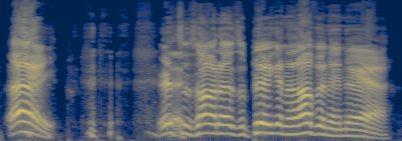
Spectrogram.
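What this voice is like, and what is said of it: Bad put-on New York accent. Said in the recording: “If you had a New York accent ... that was a terrible New York accent”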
